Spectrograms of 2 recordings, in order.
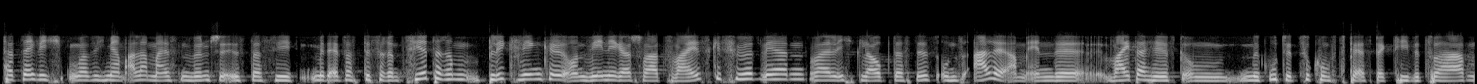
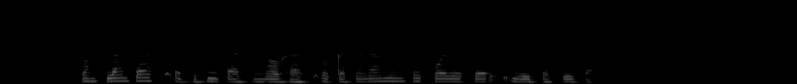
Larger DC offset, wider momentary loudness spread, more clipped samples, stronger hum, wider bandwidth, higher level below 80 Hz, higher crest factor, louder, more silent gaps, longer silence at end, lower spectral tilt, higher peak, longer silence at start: neither; about the same, 5 LU vs 6 LU; neither; neither; second, 6.6 kHz vs 16 kHz; first, -56 dBFS vs -86 dBFS; about the same, 14 dB vs 18 dB; first, -19 LUFS vs -59 LUFS; neither; second, 0 s vs 2 s; about the same, -8 dB/octave vs -8 dB/octave; first, -6 dBFS vs -42 dBFS; second, 0.05 s vs 0.75 s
